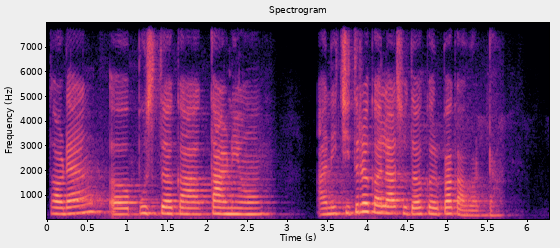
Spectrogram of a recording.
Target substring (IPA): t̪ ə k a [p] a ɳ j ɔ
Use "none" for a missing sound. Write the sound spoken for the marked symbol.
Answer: k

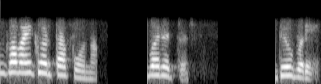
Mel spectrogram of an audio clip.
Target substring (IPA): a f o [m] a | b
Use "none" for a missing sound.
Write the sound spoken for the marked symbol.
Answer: n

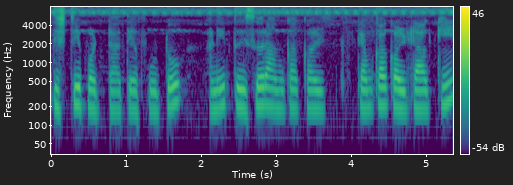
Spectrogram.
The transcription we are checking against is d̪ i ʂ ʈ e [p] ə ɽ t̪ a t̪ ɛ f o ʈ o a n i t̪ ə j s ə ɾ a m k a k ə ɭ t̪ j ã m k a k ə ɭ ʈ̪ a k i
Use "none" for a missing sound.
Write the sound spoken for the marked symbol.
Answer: p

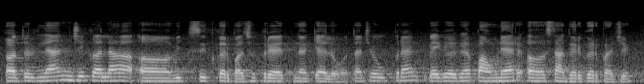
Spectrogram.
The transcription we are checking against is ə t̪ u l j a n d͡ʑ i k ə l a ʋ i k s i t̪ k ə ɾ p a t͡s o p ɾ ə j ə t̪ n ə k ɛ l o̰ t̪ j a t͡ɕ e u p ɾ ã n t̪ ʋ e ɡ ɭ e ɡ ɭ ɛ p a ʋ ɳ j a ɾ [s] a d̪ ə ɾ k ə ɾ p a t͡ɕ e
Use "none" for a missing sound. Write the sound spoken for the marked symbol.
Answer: s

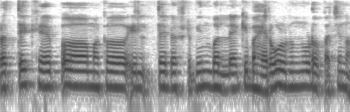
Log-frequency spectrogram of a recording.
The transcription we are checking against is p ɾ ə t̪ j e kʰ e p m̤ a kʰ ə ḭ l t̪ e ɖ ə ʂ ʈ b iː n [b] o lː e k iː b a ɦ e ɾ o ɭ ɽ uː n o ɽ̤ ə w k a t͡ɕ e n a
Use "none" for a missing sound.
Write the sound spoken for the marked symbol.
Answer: b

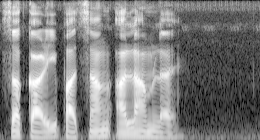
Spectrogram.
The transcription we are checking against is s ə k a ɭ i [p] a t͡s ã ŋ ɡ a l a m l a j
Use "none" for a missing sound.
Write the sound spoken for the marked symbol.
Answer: p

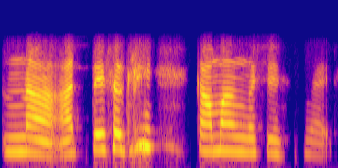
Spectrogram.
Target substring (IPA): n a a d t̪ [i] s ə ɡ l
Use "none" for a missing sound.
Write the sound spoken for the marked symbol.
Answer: e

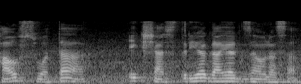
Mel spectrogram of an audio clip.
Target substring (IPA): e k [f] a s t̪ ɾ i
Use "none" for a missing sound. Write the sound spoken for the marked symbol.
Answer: ɕ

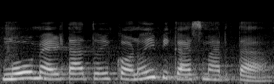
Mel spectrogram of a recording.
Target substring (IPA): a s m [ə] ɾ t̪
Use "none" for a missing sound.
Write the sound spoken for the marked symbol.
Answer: a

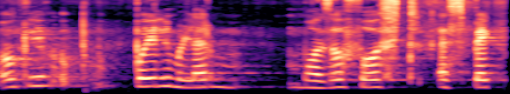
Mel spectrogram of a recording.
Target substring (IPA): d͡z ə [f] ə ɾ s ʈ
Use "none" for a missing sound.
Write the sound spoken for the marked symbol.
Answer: f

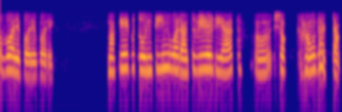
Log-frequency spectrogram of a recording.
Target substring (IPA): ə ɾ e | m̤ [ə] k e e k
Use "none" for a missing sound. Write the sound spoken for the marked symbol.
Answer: a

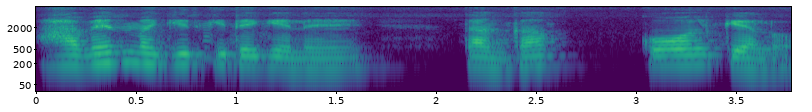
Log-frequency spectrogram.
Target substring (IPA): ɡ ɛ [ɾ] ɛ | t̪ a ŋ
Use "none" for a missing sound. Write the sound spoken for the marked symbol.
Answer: l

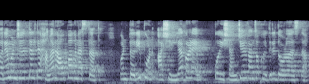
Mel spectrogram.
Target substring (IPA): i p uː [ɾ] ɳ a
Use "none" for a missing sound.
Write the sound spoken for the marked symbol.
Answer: none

